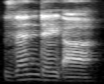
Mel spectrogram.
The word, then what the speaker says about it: Zendaya: Zendaya pronounces her name Zendaya, rhyming with There's been a day. She has explained it as Zen, then day, then a.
